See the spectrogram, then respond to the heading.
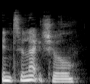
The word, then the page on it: intellectual: British English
